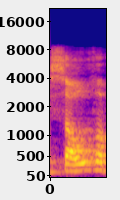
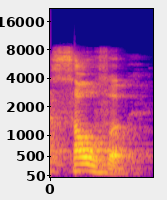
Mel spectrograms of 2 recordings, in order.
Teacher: Olha só a diferença de saúva para salva, que se escreve até com L, mas tem som de U.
